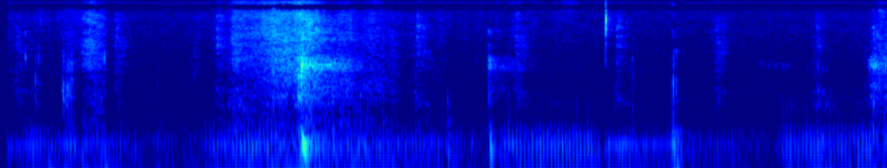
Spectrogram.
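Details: Pamuk, a pet cat drowsing between sleep and play, purrs steadily in a low rumbling drone, broken by a few soft clicks and small thumps indoors.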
